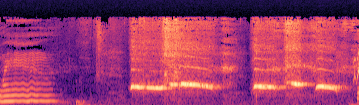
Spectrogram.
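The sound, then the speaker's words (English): Loud, piercing human whistling held in long steady notes with slight pitch wavers, in two drawn-out phrases after a brief low hum-like tone at the start. “You can whistle like loud, like so the people in other countries can hear it.”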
